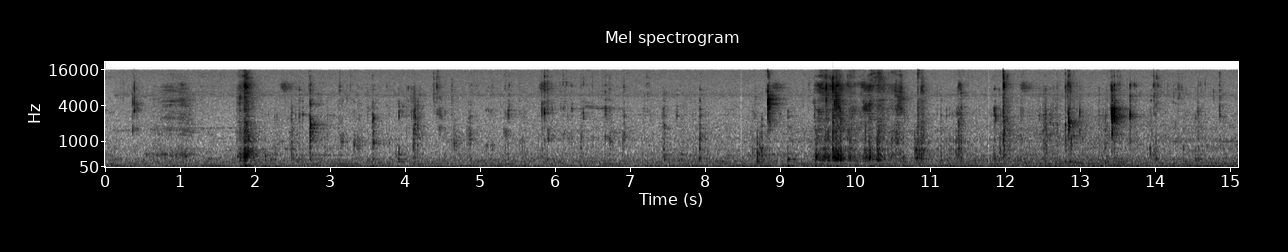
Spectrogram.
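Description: Close eating sounds of a mouth chewing spicy chicken curry with roti. Scattered wet smacks and clicks run through, with a denser run of smacking about nine to eleven seconds in.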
